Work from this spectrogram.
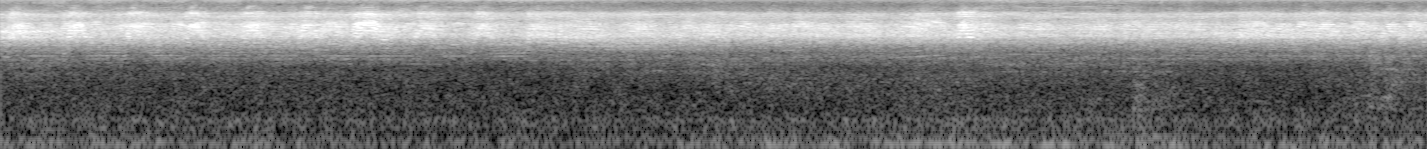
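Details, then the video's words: Cicadas singing at the end of summer inside an apartment complex: a dense, continuous high-pitched buzzing chorus that swells and fades slightly in waves, with no other clear sounds. "올 여름 마지막 매미소리"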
